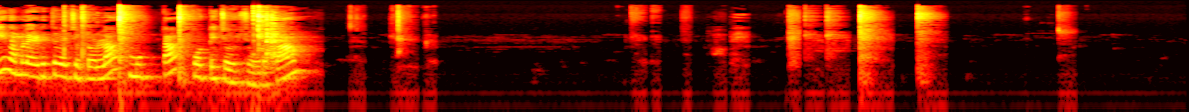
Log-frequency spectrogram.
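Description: A knife taps sharply against an eggshell, cracking it.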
